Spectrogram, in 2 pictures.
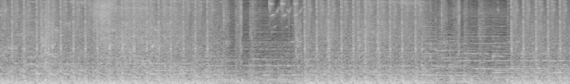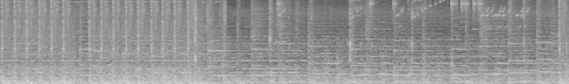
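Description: Neon Chrome gunfire: dense, rapid shots rattling steadily over loud, busy game music and effects throughout, with no clear pauses.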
